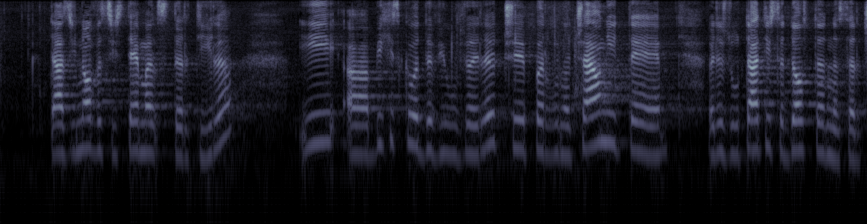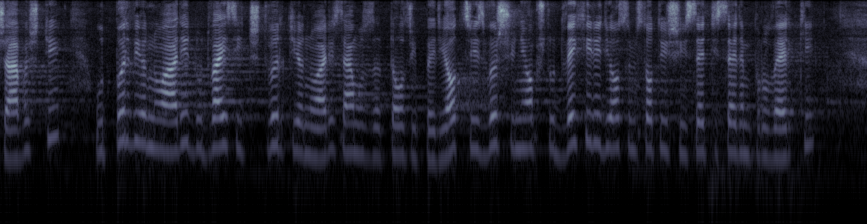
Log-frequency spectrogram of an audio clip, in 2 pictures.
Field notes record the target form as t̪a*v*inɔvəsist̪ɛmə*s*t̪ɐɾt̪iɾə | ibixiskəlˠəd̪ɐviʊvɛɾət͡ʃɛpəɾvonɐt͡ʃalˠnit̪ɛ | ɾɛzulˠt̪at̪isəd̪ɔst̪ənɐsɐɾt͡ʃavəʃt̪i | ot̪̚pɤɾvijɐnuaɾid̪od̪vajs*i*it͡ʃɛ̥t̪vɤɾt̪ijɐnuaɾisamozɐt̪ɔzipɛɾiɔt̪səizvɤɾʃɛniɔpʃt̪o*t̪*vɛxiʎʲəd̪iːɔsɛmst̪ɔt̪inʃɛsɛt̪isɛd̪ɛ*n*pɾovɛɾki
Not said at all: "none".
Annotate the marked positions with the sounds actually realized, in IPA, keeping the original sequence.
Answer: z, s, ɛ, d̪, m

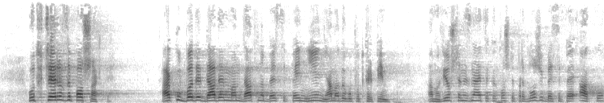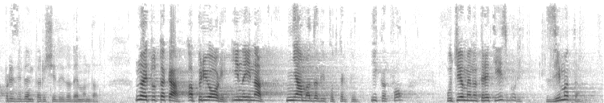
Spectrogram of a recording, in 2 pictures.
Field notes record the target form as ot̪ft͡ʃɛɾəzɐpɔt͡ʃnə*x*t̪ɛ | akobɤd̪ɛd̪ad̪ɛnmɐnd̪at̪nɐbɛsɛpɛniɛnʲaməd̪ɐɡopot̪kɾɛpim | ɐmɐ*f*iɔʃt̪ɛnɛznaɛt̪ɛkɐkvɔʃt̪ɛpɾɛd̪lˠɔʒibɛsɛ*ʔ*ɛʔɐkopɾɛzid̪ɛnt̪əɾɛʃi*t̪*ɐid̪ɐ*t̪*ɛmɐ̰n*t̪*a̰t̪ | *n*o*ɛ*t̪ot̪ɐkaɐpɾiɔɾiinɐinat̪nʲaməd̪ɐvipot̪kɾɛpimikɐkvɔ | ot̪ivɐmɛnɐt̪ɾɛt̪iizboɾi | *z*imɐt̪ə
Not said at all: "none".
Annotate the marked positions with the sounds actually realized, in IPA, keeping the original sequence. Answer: x, v, p, d̪, d̪, d̪, n, ɛ, z

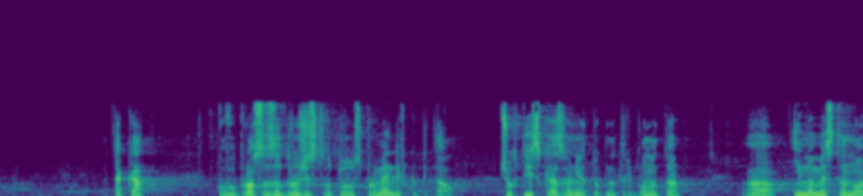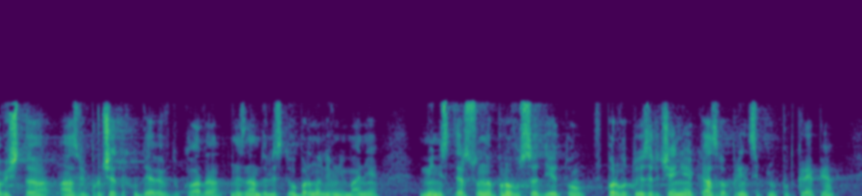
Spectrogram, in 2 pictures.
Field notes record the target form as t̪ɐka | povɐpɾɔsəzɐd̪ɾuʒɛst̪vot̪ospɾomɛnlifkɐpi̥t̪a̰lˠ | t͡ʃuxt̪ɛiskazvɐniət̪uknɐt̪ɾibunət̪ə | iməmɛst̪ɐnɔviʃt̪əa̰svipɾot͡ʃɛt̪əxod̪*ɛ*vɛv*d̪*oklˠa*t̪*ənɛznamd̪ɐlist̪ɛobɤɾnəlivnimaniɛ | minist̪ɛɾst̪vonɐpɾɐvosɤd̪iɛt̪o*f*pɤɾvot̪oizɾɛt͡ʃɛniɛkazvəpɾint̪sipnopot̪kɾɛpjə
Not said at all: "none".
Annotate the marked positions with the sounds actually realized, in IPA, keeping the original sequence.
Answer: ɛ, d̪, d̪, f

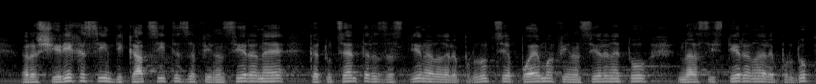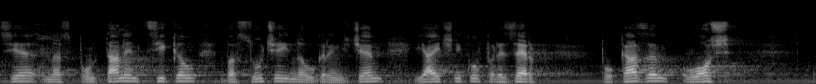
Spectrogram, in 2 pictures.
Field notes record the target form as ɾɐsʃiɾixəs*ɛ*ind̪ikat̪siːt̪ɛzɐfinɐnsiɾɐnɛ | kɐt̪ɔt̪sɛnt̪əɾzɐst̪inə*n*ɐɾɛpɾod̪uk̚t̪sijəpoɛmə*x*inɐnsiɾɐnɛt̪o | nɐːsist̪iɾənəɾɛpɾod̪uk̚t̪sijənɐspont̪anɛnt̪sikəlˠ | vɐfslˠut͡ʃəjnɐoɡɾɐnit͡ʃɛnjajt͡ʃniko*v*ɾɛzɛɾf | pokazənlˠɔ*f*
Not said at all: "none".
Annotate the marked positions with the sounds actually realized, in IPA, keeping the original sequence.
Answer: ɛ, n, f, f, ʃ

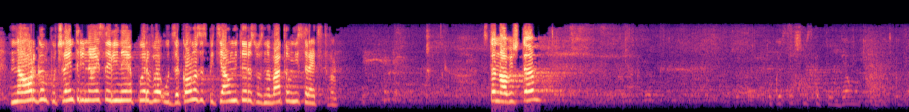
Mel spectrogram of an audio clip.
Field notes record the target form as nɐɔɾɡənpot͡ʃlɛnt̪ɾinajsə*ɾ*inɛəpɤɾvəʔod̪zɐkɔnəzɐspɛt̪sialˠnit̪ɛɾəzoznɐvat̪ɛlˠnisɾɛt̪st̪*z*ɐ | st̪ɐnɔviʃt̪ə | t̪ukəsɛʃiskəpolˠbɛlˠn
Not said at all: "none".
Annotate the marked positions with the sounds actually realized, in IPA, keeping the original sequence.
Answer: l, v

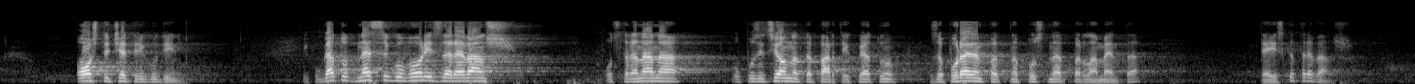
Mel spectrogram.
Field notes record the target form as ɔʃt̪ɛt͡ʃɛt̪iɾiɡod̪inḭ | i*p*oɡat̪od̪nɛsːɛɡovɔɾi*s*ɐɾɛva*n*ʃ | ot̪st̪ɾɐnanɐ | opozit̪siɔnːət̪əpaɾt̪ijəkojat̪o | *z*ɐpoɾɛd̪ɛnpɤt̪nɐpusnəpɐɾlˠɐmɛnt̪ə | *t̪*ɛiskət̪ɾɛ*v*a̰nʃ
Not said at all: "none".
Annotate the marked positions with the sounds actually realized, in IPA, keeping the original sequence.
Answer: k, z, n, z, t̪, v

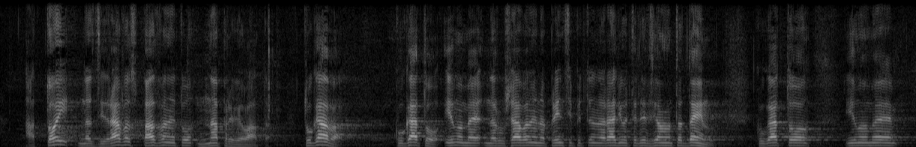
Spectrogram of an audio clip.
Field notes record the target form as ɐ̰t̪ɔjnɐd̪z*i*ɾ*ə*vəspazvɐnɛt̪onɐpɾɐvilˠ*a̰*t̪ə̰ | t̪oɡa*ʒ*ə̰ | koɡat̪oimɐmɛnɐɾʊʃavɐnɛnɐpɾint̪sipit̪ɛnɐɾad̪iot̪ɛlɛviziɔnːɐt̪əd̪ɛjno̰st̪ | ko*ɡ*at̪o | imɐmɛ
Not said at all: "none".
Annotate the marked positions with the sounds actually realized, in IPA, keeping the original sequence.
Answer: i, a, a̰, v, ɡ

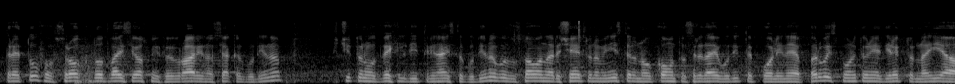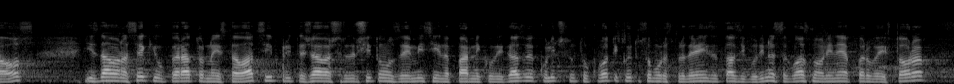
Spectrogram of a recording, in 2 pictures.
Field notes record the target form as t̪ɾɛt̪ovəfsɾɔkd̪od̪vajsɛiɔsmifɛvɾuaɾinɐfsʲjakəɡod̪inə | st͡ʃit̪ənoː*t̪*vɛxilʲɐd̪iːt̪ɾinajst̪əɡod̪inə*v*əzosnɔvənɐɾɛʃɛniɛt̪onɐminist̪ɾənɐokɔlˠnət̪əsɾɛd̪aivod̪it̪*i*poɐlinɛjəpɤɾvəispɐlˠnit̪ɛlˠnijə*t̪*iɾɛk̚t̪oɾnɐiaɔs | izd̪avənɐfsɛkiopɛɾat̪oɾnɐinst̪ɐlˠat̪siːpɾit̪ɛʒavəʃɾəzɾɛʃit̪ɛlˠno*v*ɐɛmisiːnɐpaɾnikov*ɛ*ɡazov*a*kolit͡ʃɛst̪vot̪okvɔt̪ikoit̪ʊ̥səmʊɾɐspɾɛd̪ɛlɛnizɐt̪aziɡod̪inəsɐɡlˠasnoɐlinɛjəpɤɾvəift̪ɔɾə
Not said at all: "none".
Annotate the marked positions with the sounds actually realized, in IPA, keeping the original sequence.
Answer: d̪, v, ɛ, d̪, z, i, ɛ

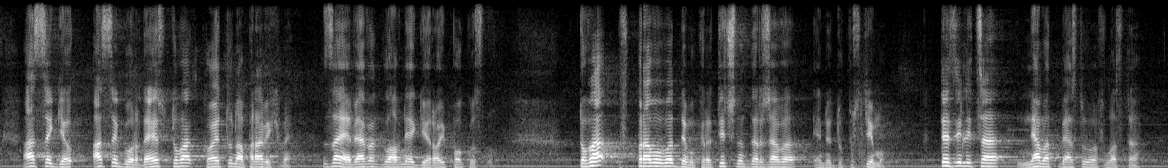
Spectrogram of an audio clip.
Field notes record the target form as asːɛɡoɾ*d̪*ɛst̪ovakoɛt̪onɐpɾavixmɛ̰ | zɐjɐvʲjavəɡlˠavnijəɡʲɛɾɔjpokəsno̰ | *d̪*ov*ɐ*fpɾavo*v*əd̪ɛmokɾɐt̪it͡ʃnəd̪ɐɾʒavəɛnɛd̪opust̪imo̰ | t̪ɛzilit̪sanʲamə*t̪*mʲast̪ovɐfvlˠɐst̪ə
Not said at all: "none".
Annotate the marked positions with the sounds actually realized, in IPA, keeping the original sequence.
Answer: d̪, t̪, a, v, t̪

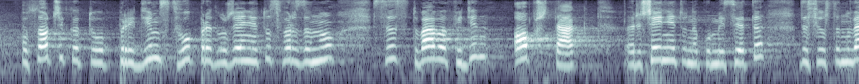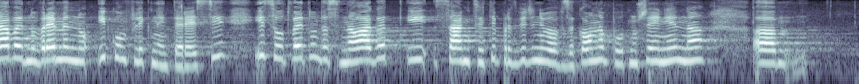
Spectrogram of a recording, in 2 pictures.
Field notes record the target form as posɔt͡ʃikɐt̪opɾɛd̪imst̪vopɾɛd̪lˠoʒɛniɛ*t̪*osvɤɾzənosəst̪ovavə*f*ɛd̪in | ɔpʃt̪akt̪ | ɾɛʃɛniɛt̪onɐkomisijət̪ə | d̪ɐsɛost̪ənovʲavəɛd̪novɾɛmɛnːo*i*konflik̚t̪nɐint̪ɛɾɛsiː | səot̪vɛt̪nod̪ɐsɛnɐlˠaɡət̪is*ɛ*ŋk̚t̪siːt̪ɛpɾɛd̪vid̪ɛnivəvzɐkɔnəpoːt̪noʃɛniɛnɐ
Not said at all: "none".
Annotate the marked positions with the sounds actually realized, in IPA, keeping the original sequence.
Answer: t̪, f, i, a

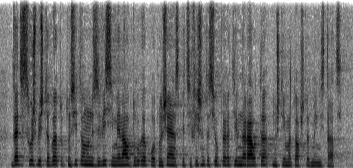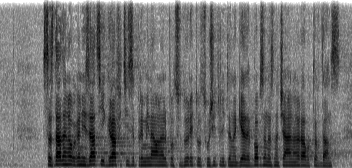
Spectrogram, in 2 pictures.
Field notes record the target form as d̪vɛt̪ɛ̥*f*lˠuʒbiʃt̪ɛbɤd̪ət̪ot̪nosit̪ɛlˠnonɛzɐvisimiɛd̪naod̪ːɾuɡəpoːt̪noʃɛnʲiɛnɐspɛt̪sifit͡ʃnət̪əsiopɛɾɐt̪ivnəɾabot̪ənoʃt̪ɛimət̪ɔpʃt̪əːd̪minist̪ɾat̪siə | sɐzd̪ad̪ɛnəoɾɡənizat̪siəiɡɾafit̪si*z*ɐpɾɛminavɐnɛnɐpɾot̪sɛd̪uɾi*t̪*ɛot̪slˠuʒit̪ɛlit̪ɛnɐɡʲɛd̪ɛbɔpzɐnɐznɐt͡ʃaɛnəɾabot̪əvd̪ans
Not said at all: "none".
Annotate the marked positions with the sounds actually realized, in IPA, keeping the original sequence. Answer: s, z, t̪

